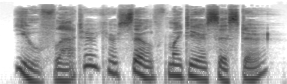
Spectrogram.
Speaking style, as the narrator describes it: purred Salome

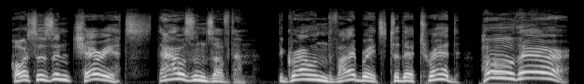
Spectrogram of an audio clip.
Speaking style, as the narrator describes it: His voice thundered out across the valley

